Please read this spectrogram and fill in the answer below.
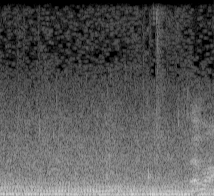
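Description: Coconut water pouring in a thin stream from a cut-open green coconut into a plastic basin, over a steady low hum.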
